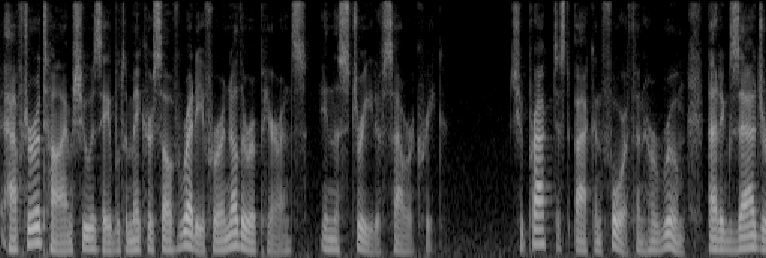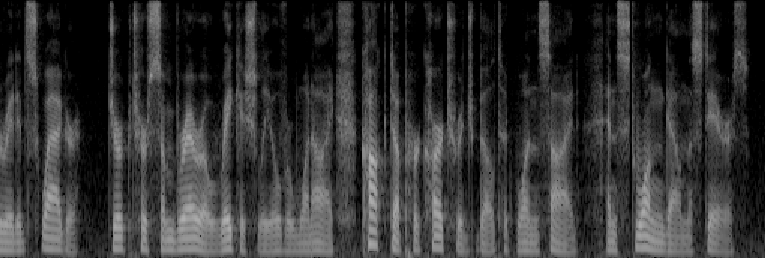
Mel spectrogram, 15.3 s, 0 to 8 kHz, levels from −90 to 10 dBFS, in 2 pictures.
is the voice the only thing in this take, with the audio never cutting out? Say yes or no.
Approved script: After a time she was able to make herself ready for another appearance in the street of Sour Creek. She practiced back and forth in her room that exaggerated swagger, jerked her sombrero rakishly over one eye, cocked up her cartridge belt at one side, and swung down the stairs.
no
